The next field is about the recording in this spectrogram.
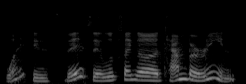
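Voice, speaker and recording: A woman streaming a video game, chatting casually and thinking out loud as she plays, with a chuckle here and there. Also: mid-range voice, sing-song, normal speed. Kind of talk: casual live-stream chat while gaming. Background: faint game music.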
